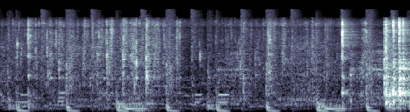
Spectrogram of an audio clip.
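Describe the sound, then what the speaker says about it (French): Ham and gruyère being stirred together in a Cookeo multicooker pot, with repeated scraping and mixing strokes over a soft sizzle, nearby and moderately loud, with a few sharper clinks toward the end. "On mélange tout ça."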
